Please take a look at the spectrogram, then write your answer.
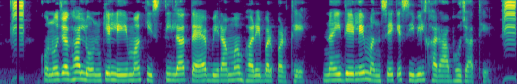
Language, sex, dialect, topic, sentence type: Chhattisgarhi, female, Central, banking, statement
